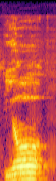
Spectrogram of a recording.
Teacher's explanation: यो दीर्घ है, ओकार दीर्घ है, दो मात्रिक है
